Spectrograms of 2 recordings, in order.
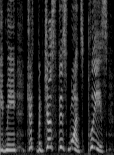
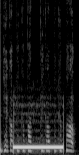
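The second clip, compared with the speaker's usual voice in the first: "pick up" shouted higher and louder, urgent; loud pleading; 6 semitones higher, 8 dB louder, faster than usual. Acted. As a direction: yell at the phone to answer. Begging phone to answer.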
